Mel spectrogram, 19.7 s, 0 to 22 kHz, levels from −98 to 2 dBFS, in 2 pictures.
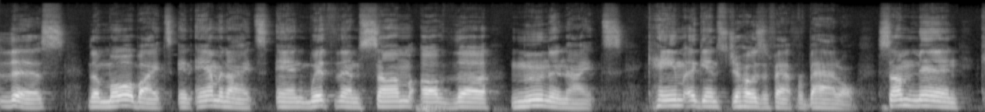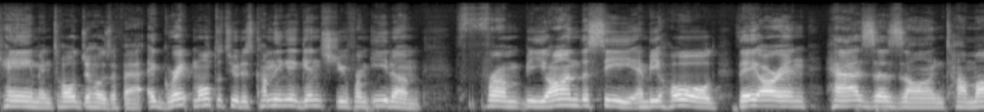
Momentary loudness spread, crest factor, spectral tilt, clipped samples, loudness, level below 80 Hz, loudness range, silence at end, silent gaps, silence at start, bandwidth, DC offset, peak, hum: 11 LU; 18 dB; -5 dB/octave; under 0.1%; -19 LUFS; -58 dBFS; 5 LU; 0 s; none; 0 s; 18.5 kHz; under 0.1%; -2 dBFS; none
